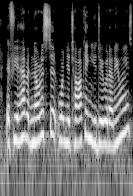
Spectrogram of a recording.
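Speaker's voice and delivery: ordinary talk, nothing marked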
